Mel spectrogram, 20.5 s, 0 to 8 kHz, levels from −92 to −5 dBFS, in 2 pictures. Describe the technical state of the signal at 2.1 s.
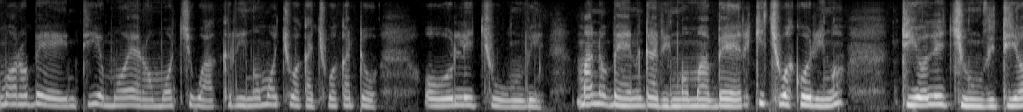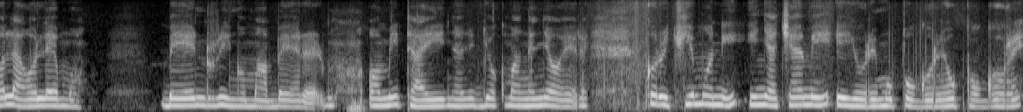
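At 2.1 s the level is partway through an automatic gain rise. It runs from 0.85 s to 2.9 s and lifts the signal by about 5 dB in total. The gain control judged the input too quiet and raised its gain step by step. Speech and background noise swell together, so the room grows louder along with the voice. The call path's G.722 codec leaves nothing above 8 kHz.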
